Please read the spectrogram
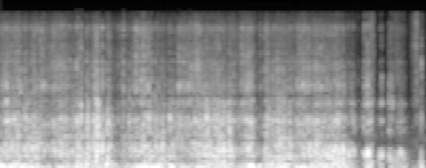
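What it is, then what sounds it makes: Cardboard tube. Long fingernails on both hands scratch hard and slowly across the surface of a long, black, printed cardboard gift tube lying hollow on its side. The result is a dense, continuous rasping scrape with a low, hollow rumble from the tube. The scratching thins into sparse, quieter strokes near the end.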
